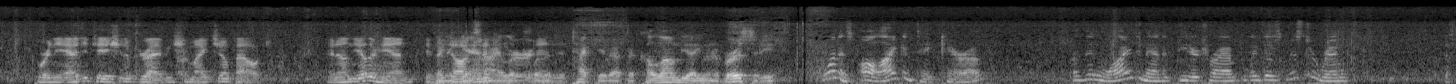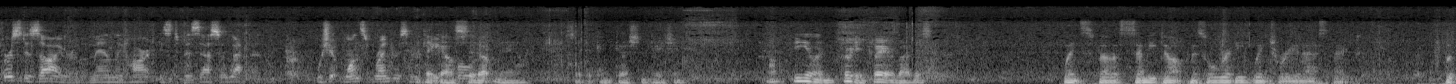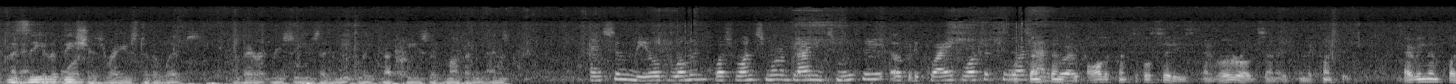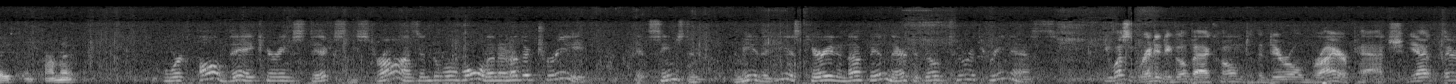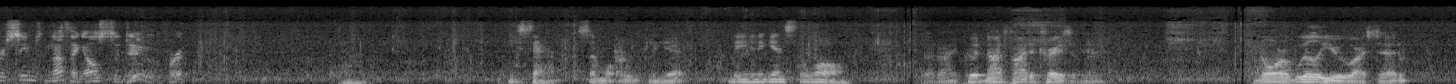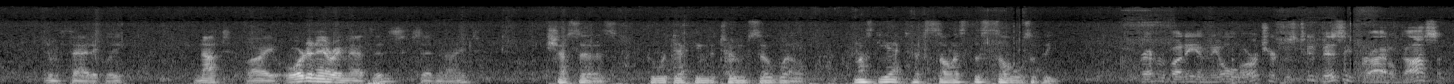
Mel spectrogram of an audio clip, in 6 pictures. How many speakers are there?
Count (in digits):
9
